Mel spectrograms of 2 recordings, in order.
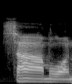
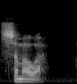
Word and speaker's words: Samoa: We like to say Samoa. When we talk about Samoa, we kind of accentuate the first vowel, the first A. That's how it's normally pronounced. It's Samoa, not Samoa.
